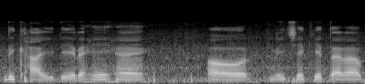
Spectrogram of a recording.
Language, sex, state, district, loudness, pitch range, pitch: Hindi, male, Bihar, Kaimur, -18 LUFS, 105-110 Hz, 110 Hz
